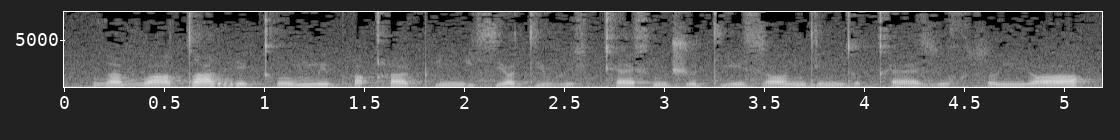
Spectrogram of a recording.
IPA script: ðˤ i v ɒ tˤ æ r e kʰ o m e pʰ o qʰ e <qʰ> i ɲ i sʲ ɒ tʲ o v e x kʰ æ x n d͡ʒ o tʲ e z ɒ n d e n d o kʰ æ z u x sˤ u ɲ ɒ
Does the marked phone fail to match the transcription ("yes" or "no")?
yes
